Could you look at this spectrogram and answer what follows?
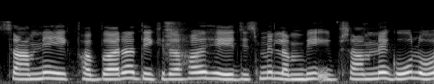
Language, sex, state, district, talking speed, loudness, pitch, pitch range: Hindi, female, Chhattisgarh, Raipur, 150 wpm, -13 LUFS, 250 Hz, 240-270 Hz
